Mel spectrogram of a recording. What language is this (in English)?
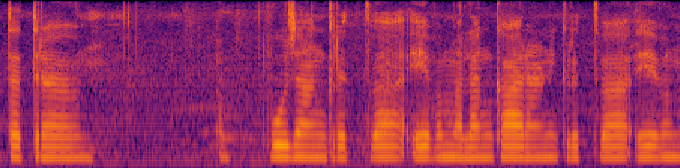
Sanskrit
